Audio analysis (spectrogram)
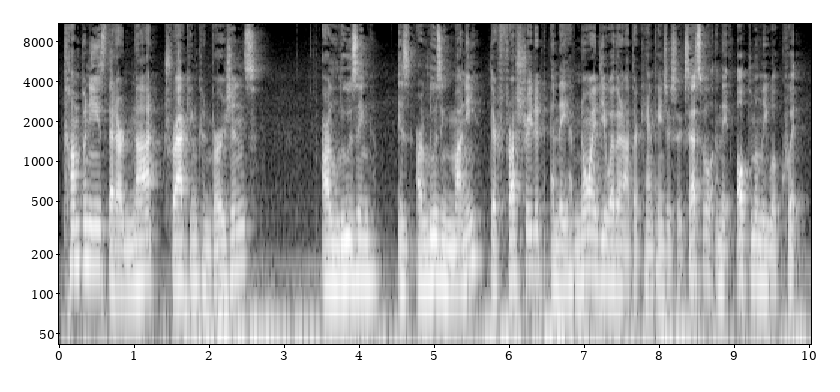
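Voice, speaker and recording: A man's voice: medium pitch, brisk, a bit bright. A man instructing an online course in an informal screencast style, explaining as he thinks aloud and repeats phrases for emphasis. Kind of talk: informal screencast software tutorial.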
